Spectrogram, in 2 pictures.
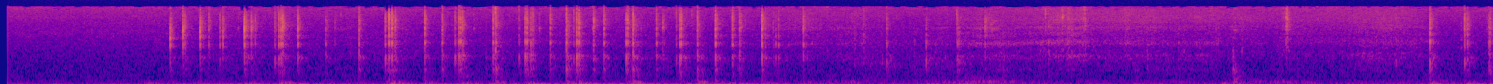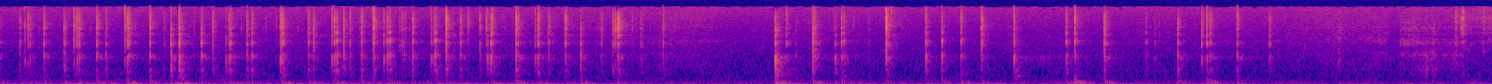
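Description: Long teal acrylic nails tap and scratch the front cover of a closed glossy paper O Boticário catalog, a solid stack of pages lying on a fluffy rug. Quick, uneven bursts of light clicking taps mix with soft scratching in several runs, easing into quieter stretches between them.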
